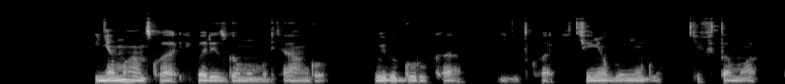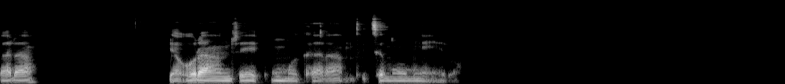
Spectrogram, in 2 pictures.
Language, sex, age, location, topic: Kinyarwanda, male, 18-24, Nyagatare, education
